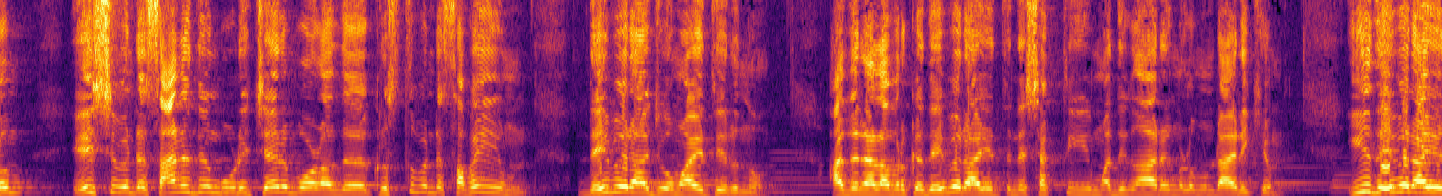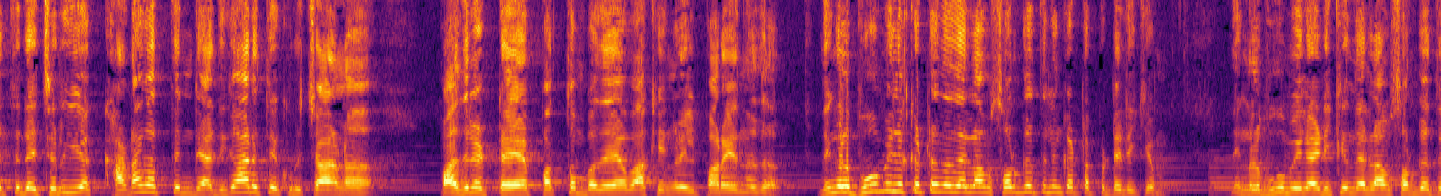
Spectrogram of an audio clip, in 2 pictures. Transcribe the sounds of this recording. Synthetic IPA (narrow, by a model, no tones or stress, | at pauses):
um | je̞ːɕuʋinde̞saːnːid̪jɐmkuːɽit͡ɕe̞ːɾumbo̞ːɭɐðɨkrɨst̪uʋinde̞sɐbʱɐjɐjum | d̪e̞jʋɐɾaːd͡ʑɐʋɐmaːjit̪̬iːɾunːṵ | ɐðinaːlɐʋɐrkɨd̪e̞jʋɐɾaːd͡ʑjɐt̪ːinde̞ɕɐk̚t̪ijumɐd̪ʱiɣaːɾɐŋːɐɭumuɳɖaːjiɾikʲːum | iːd̪e̞jʋɐɾaːd͡ʑjɐt̪ːinde̞t͡ɕerijɐkʰɐɽɐɣɐt̪ːinde̞ɐd̪ʱiɣaːɾɐt̪ːe̞kːurit͡ɕːaːɳɨ | pɐðineʈːɨpɐt̪ːombɐðeʋaːkjɐŋːɐɭilpɐrɐjunːɐðɨ̰ | niŋːɐɭbʱuːmijilkiʈːunːɐðe̞lːaːmswɐrɡɐt̪̬ːilumkiʈːɐpːe̞ʈːiɾikʲːṵm | niŋːɐɭbʱuːmijilɐɽikʲːunːɐðelːaːmswɐrɡɐt̪ːi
